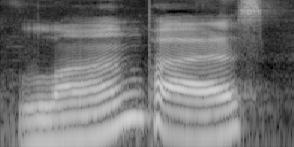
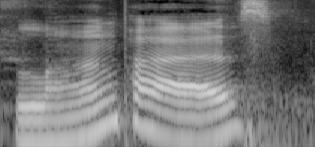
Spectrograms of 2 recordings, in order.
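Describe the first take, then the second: No difference in how they are said.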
